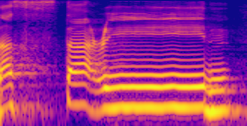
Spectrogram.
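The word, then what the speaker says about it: নাস্তাঈন (نستعين): এরপর ওয়া ইয়াকা নাস, নাস সিনটাকে স্পষ্ট করতে হবে, আওয়াজ বের করতে হবে, নাস্তাঈন, ঈন। অনেকে বলে নাস্তাঈন, নাস্তাঈন বললে কি হবে?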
